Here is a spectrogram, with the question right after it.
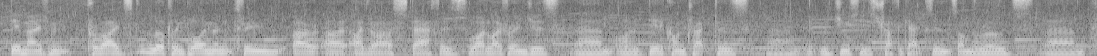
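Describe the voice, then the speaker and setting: A man talks at a moderate pace with ordinary pitch variation. Clear music plays in the background, and the sound is dry with no echo. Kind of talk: interview answer. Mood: calm and explanatory. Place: open country.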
